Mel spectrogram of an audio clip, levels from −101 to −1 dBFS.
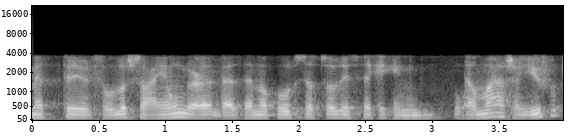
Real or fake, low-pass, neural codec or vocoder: fake; 3.6 kHz; codec, 16 kHz in and 24 kHz out, 0.6 kbps, FocalCodec, streaming, 4096 codes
